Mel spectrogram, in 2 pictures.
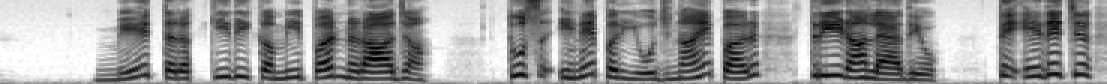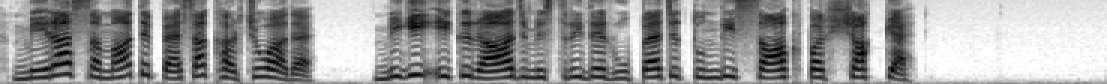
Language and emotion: Dogri, angry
